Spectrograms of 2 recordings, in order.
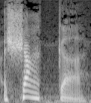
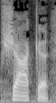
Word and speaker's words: Sciacca: They came over in a boat from Sciacca.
